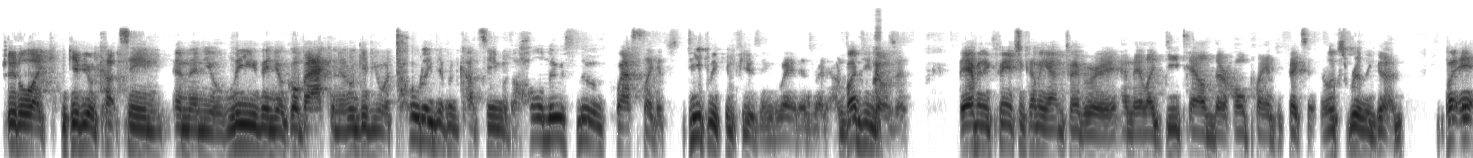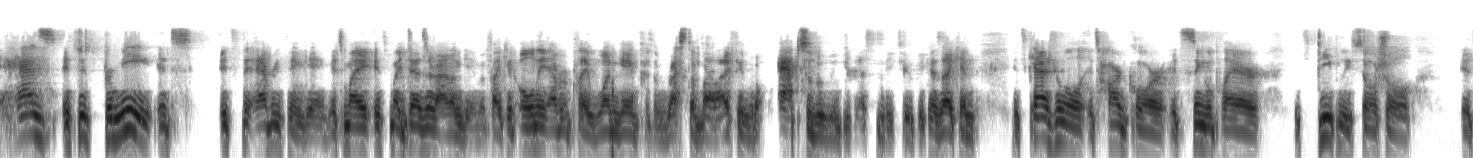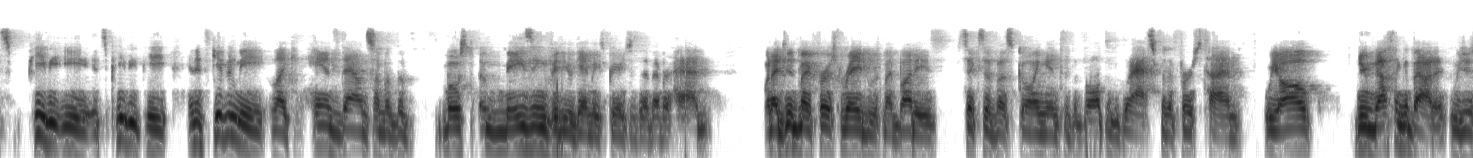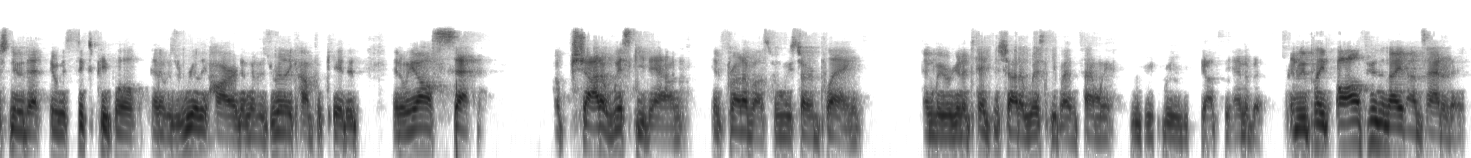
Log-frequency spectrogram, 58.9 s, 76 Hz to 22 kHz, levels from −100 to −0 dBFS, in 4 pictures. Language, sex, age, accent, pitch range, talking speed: English, male, 30-49, American, 95-140 Hz, 240 wpm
